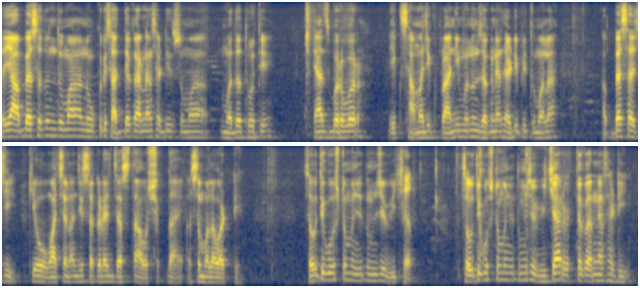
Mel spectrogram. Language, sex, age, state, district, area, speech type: Marathi, male, 30-45, Maharashtra, Washim, rural, spontaneous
